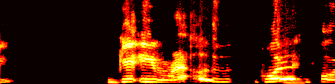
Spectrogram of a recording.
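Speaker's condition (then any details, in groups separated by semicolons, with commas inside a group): Cerebral palsy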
